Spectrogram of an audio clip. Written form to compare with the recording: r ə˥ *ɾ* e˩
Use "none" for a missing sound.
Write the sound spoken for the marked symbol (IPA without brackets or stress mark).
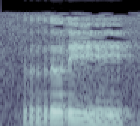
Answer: ɾ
